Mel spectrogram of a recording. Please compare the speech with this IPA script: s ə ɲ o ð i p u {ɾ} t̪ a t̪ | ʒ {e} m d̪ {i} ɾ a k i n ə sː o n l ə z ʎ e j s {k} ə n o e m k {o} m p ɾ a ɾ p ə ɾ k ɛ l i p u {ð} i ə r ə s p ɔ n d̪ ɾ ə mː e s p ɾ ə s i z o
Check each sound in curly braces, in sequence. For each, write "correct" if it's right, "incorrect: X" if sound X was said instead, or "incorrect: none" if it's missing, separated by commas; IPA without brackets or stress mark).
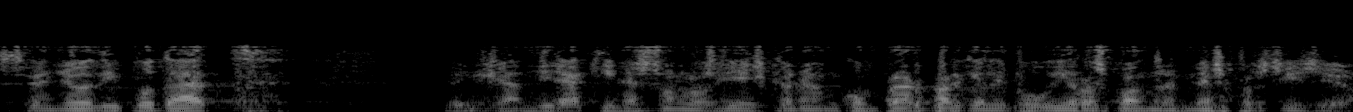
incorrect: none, incorrect: a, correct, correct, incorrect: u, incorrect: ɣ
